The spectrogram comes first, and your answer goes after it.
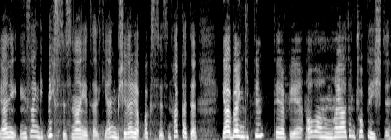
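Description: A woman's high-pitched voice at a moderate pace, ordinary in pitch variation, with a dry, close sound and no echo. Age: 20s. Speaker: podcast co-host sharing her therapy experience. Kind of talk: casual chat.

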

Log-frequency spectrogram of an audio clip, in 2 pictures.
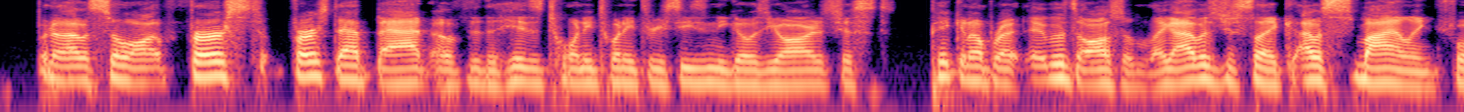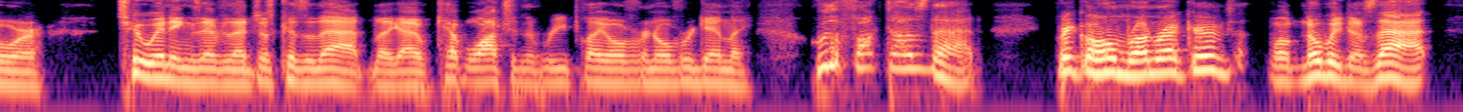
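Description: A man's bright, sharp voice, fairly high with ordinary pitch variation, at a very fast pace, dry and close with no echo, over a quiet background. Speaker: sports podcast co-host. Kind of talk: casual chat.

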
